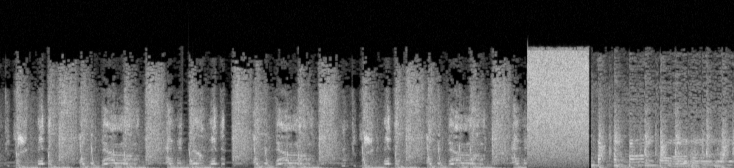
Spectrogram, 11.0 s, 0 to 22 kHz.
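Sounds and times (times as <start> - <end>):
music with heavy bass beat: 0.0 - 7.9, 8.9 - 11.0
static hiss: 7.9 - 8.9
disco music: 8.8 - 11.0.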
